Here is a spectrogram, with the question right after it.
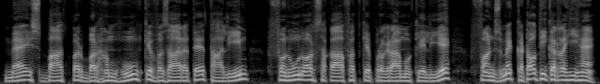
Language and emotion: Urdu, angry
